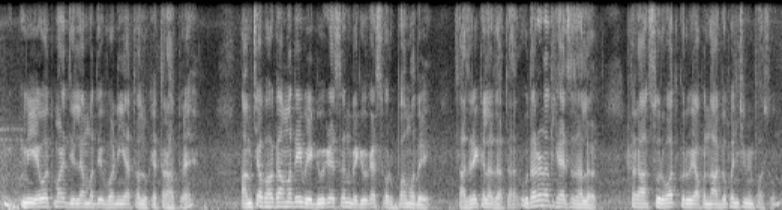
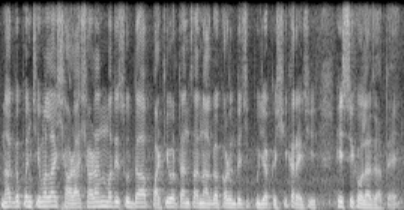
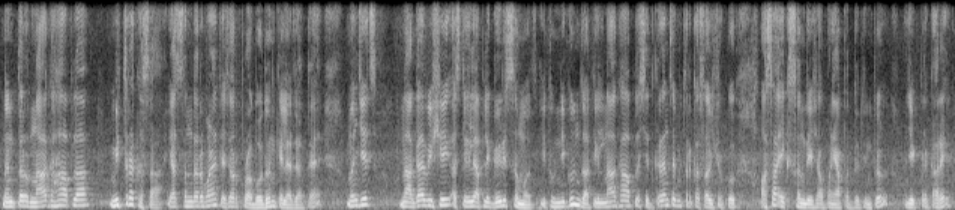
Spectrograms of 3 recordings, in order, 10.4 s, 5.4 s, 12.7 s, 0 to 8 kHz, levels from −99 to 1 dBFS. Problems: none marked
